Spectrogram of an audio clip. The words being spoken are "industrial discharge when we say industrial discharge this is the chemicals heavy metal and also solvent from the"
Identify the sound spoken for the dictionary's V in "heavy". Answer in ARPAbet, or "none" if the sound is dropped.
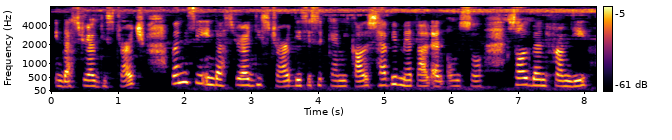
B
